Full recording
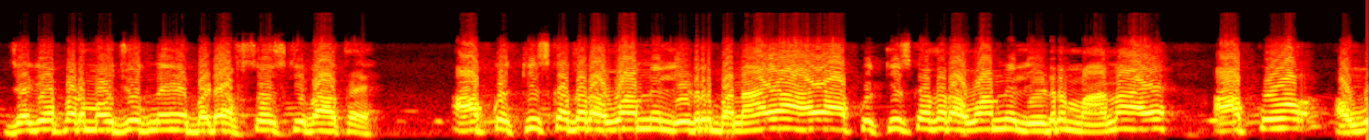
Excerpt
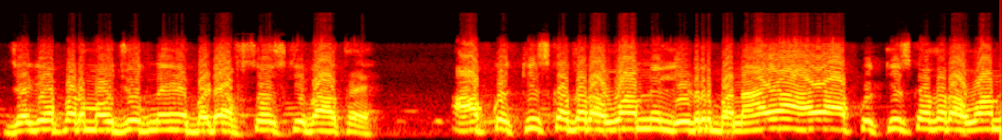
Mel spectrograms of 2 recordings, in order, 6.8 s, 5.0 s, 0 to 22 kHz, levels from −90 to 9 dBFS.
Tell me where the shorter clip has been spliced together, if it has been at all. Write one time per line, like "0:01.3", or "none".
none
